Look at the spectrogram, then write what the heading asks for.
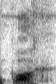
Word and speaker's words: Koch: you get is the Koch curve or the Koch curve, depending on how you like to pronounce it.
